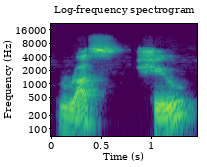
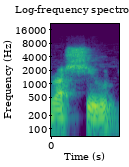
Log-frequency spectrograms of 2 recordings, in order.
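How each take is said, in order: First: The two words are said slowly and kept apart. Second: The two words are said quickly and run together. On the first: "Here I'm pronouncing the words very carefully apart from one another" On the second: "in casual speech, if I pronounce these two quickly"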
